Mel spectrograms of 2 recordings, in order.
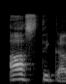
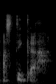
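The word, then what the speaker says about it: āstika: Kalau a atasnya ada ee gentengnya seperti itu, itu bacanya a panjang. A bukan a. A jadi astika bukan astika.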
